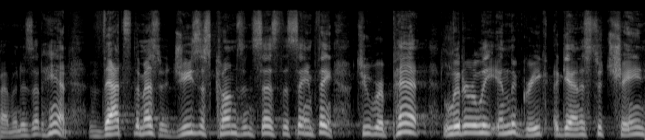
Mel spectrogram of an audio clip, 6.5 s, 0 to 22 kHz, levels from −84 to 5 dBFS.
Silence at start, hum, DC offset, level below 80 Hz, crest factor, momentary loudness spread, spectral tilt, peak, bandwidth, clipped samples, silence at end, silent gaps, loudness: 0 s; none; under 0.1%; -84 dBFS; 22 dB; 9 LU; -4.5 dB/octave; -4 dBFS; 16 kHz; under 0.1%; 0 s; none; -26 LUFS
